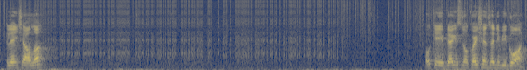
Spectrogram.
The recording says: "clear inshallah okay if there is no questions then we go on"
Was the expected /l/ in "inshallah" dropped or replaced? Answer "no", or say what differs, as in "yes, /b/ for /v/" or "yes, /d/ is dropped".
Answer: no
